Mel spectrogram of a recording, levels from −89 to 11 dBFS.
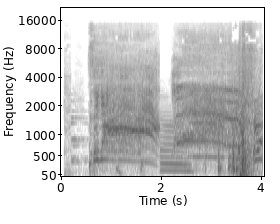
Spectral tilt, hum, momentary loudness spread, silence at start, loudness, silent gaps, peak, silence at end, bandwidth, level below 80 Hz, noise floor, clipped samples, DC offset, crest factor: -3 dB/octave; none; 8 LU; 0.05 s; -29 LUFS; none; -10 dBFS; 0 s; 15.5 kHz; -48 dBFS; -50 dBFS; under 0.1%; under 0.1%; 20 dB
